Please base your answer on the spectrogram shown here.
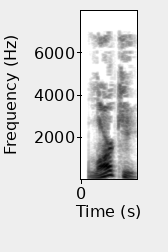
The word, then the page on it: larky: British English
